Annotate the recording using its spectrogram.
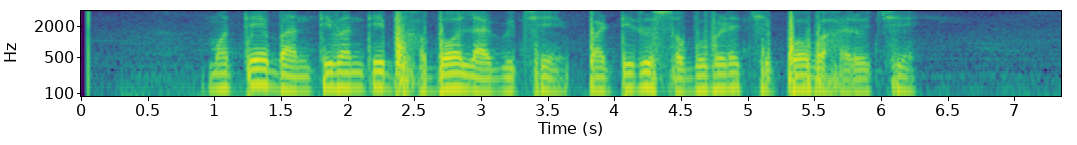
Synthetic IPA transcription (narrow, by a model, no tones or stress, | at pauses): mɔt̪ebant̪ibant̪ibʱabɔlaɡut͡ʃʰipaʈiɾusɔbubeɭet͡ʃʰipɔbaɦa̰ɾut͡ʃʰi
